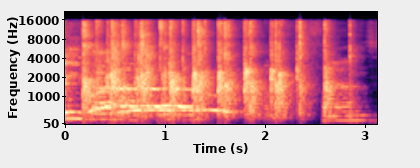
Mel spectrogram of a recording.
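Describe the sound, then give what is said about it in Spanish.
An audience claps in a steady, fairly even rhythm for about three seconds, loud sharp hand claps with some voices or tones sounding faintly underneath before the clapping tapers off. “También queremos saludar a Laura Falero, mochila, un aplauso”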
